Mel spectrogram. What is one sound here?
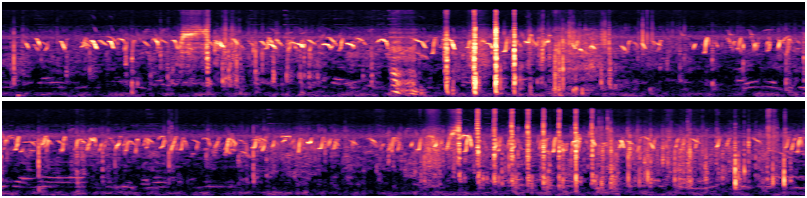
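Many chicks cheep rapidly and constantly, close by.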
